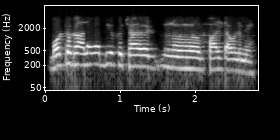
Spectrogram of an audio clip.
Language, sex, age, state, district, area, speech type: Sindhi, male, 45-60, Delhi, South Delhi, urban, conversation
